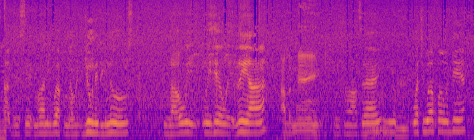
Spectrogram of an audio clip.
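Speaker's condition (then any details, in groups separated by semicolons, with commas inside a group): No condition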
